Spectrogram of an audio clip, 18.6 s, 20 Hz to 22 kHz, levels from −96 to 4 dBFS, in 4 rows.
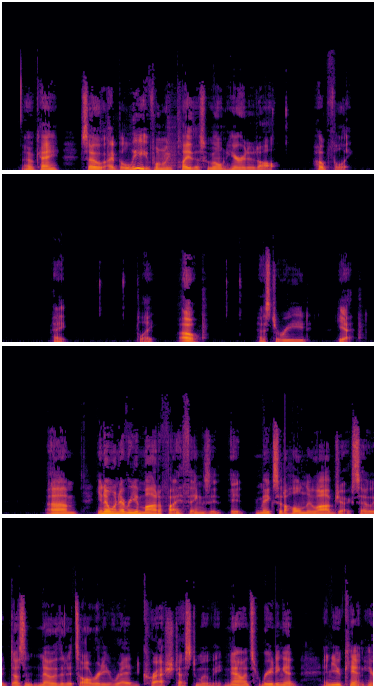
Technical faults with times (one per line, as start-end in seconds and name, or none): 12.83 dropped buffer (overrun)
17.36 dropped buffer (overrun)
